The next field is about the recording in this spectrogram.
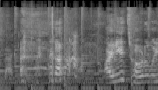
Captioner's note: laughter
